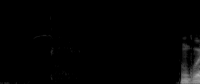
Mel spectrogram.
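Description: Near silence, with a faint short click and rustle about half a second in, then a man starts speaking near the end.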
